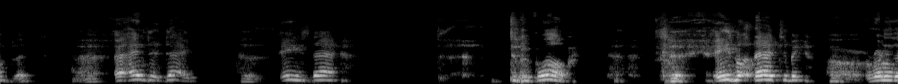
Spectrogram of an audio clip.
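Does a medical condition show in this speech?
Yes: cerebral palsy.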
